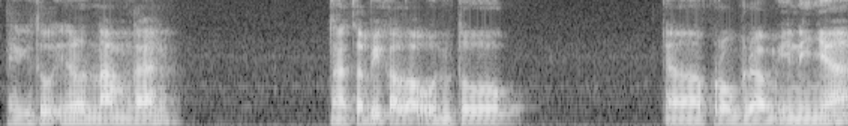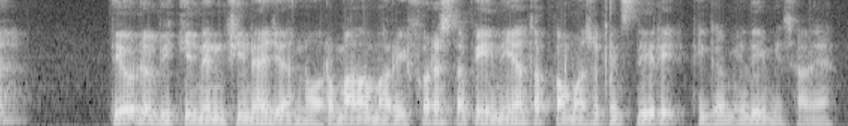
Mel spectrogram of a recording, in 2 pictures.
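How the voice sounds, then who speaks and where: A man explaining software in an informal, hands-on tutorial, using colloquial tags as he goes. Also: medium pitch, steady tone, a little fast. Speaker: audio software trainer.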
